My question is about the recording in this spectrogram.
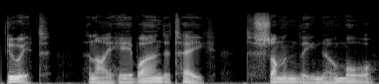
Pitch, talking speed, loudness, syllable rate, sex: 85 Hz, 175 wpm, -18 LUFS, 5.6 syllables/s, male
